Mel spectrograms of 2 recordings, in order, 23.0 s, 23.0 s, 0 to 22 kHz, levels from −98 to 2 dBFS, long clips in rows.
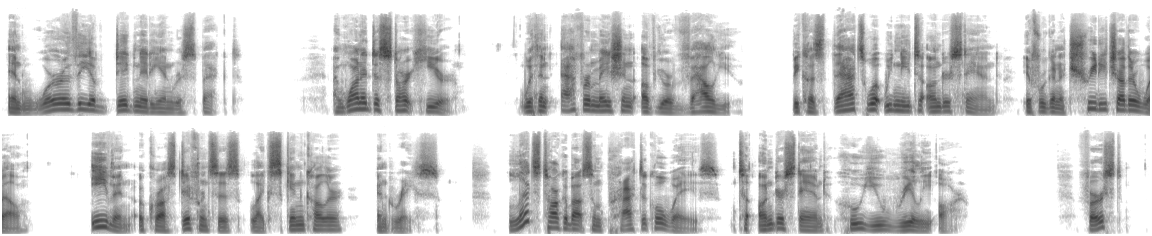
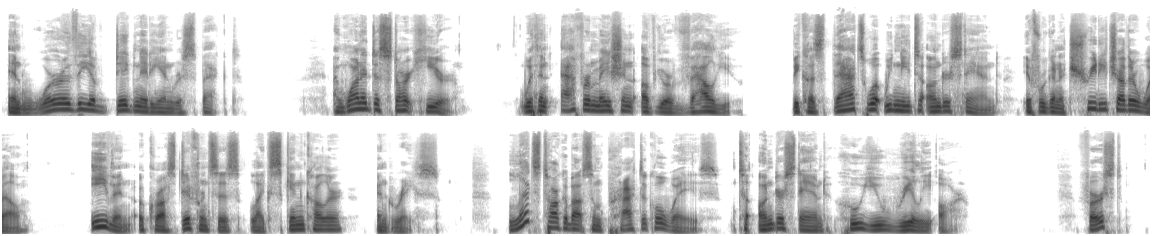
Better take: second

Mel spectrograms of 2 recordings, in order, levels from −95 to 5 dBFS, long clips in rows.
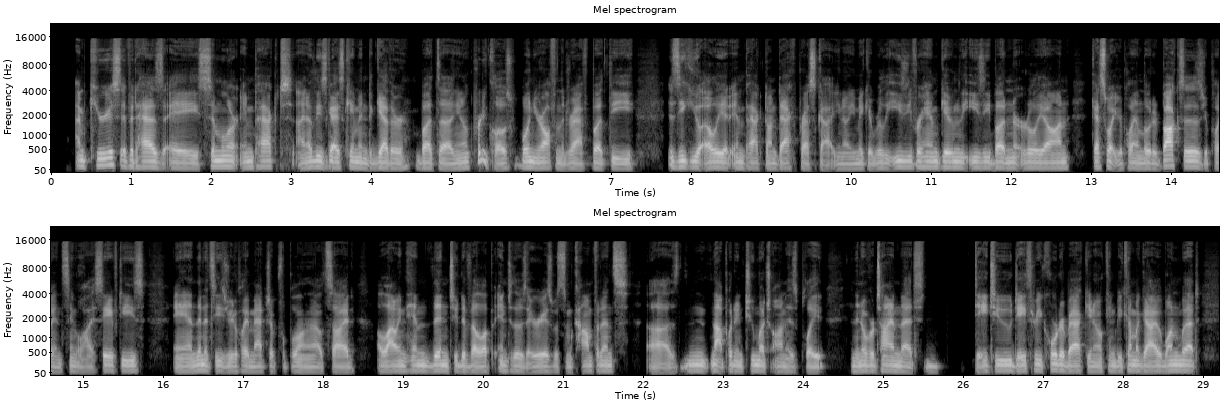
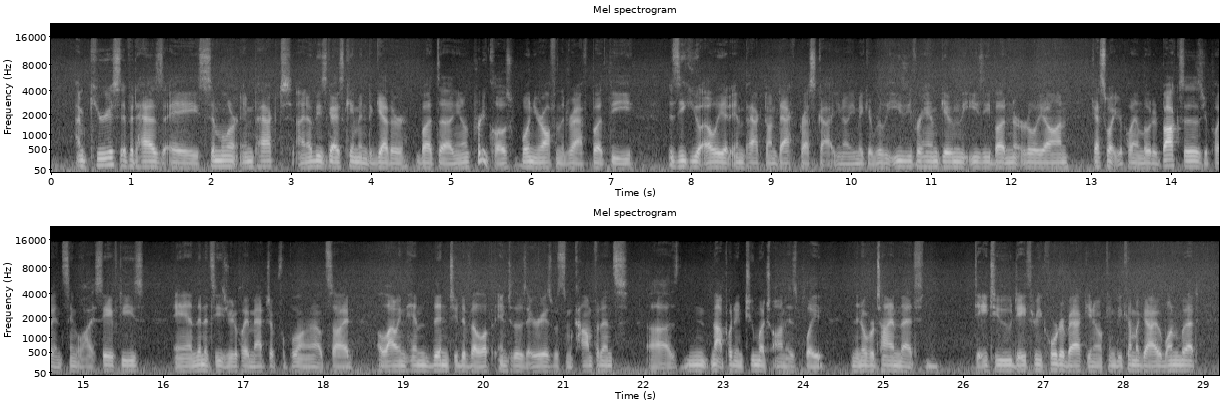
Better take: first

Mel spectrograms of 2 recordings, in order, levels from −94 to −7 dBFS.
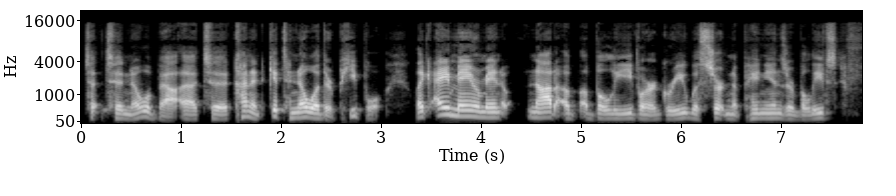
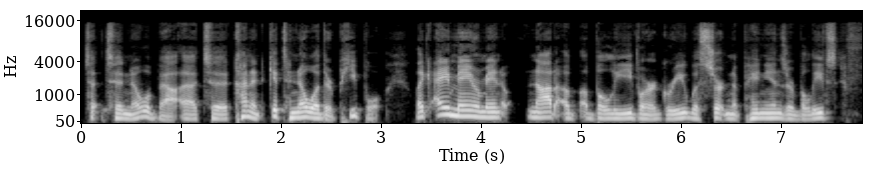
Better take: second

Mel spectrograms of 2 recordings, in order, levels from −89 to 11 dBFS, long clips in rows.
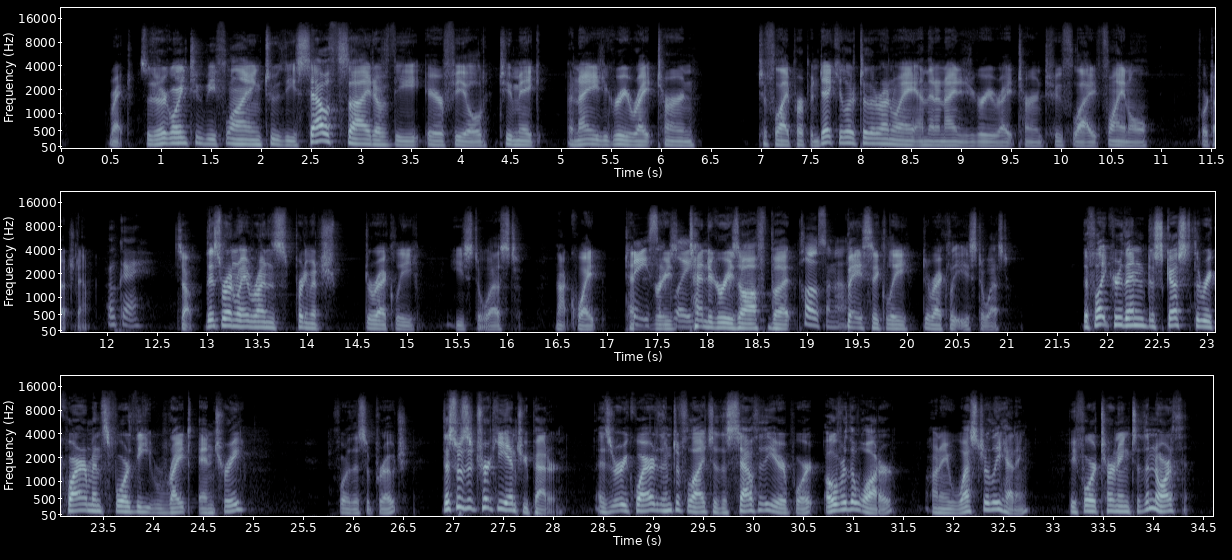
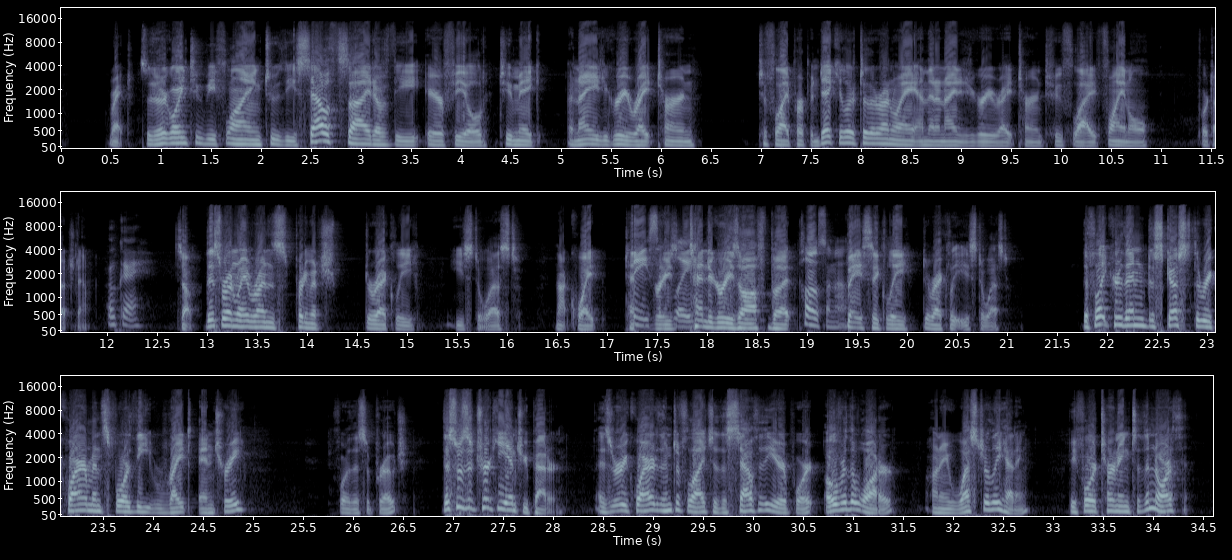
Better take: first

